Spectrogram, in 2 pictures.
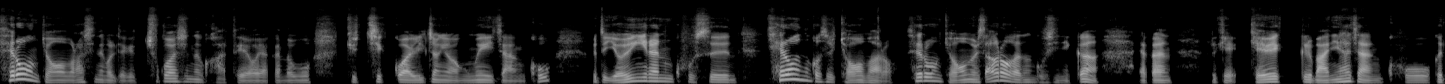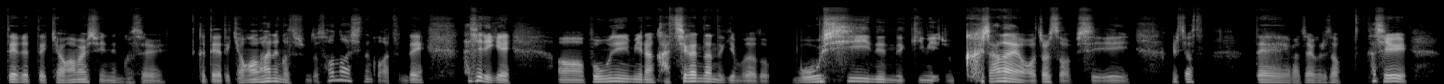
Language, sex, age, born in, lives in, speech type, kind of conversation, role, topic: Korean, male, 25-29, South Korea, South Korea, conversation, advice, advisor, 어떻게 하면 여행 중 예상치 못한 문제에 잘 대처할 수 있을까요?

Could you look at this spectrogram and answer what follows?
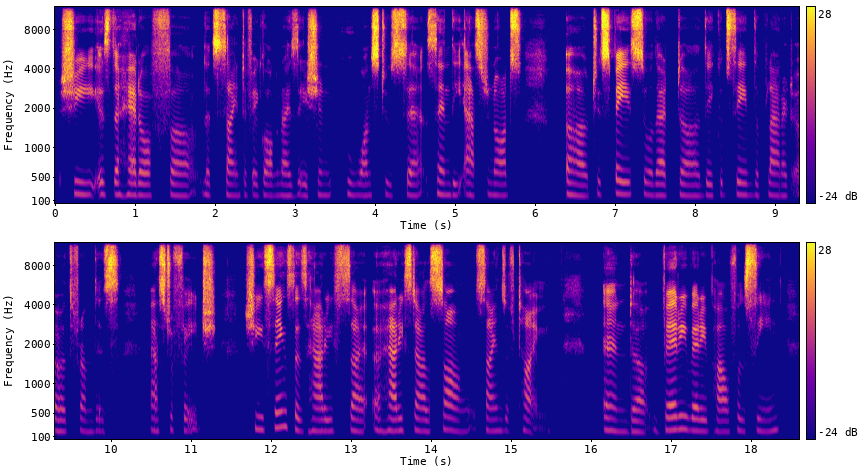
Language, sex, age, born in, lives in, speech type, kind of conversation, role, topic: English, female, 50-54, India, United States, conversation, unstructured, none, Which movie soundtracks made the film unforgettable for you and still stick with you today?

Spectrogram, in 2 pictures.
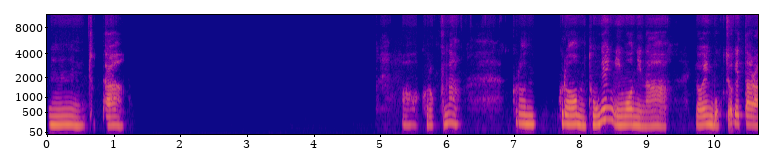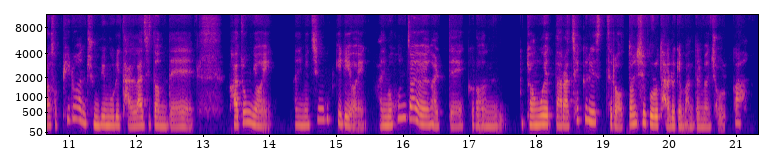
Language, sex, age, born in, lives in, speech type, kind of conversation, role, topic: Korean, female, 30-34, South Korea, United States, read, expert-assistant, asker, 여행 계획을 더 효율적으로 세우려면 어떤 습관이나 방법이 도움이 될까요?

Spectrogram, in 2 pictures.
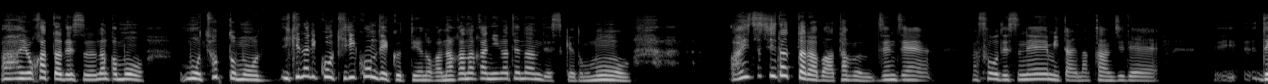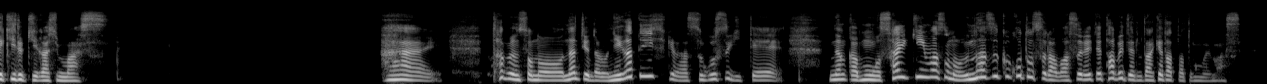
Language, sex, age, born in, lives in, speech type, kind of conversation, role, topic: Japanese, female, 50-54, Japan, Japan, conversation, advice, user, 大人数の集まりで楽に過ごすにはどうすればいいですか？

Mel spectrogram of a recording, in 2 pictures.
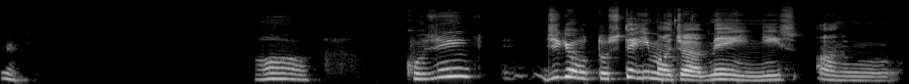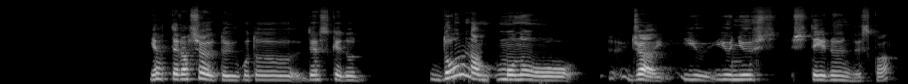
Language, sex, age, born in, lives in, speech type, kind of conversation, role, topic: Japanese, female, 55-59, Japan, United States, conversation, podcast, host, 今の仕事に就くまで、どのような経緯がありましたか?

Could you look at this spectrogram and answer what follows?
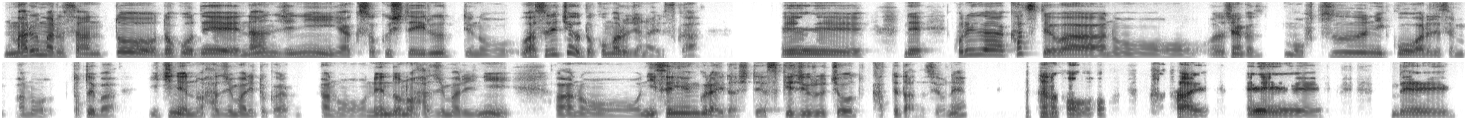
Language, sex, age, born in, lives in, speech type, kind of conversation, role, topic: Japanese, male, 60-64, Japan, Japan, conversation, podcast, guest, 便利なアプリの中で、これだけは手放せないものは何ですか？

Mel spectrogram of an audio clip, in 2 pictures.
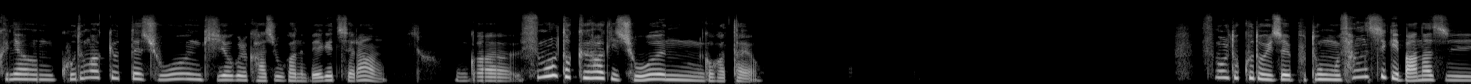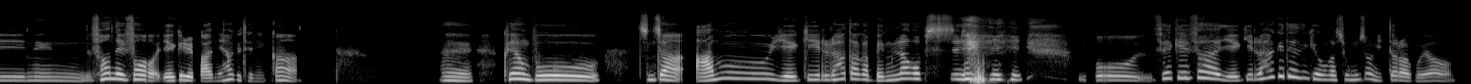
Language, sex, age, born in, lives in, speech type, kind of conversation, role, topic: Korean, female, 25-29, South Korea, France, conversation, unstructured, none, 학교에서 가장 기억에 남는 수업은 무엇인가요?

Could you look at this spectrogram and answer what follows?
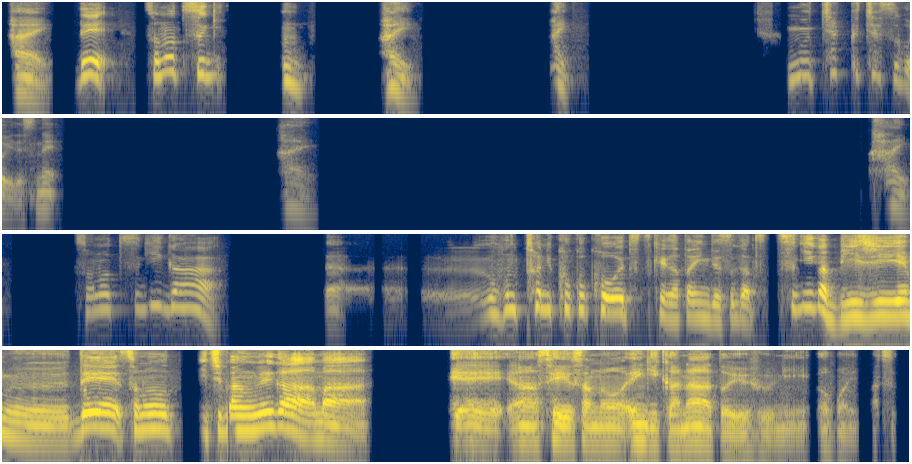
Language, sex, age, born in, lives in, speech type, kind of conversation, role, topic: Japanese, male, 35-39, Japan, Japan, conversation, podcast, guest, あなたの好きなアニメが特別だと感じるのは、なぜですか？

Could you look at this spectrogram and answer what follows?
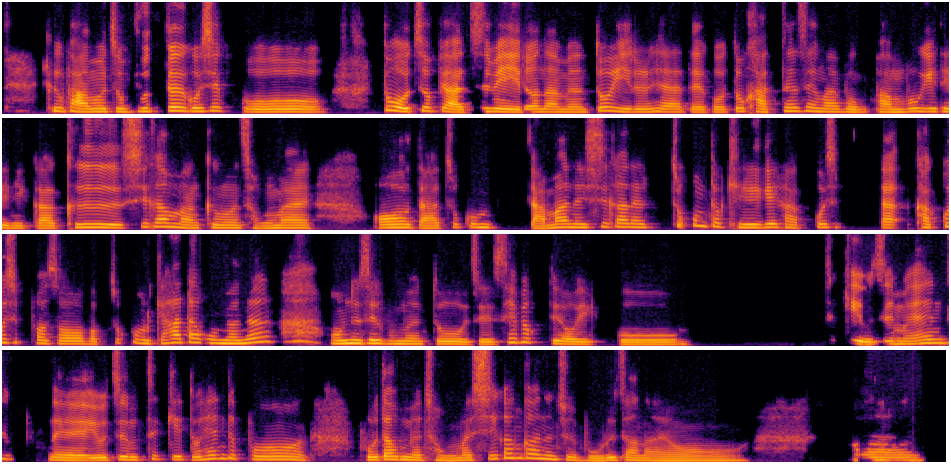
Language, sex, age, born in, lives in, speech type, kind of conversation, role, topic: Korean, female, 40-44, South Korea, United States, conversation, advice, advisor, 짧은 낮잠이 집중력과 생산성을 높이는 데 도움이 될까요?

